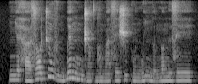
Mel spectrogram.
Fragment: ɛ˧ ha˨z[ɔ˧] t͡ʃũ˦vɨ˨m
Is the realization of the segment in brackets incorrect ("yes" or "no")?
yes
